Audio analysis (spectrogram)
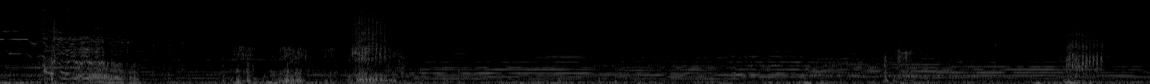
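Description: Horse whinny and clip-clopping hoofbeats in the Lord of the Rings Online game, a neigh early on over steady clopping, with further bursts of activity and a faint ambient bed throughout.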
